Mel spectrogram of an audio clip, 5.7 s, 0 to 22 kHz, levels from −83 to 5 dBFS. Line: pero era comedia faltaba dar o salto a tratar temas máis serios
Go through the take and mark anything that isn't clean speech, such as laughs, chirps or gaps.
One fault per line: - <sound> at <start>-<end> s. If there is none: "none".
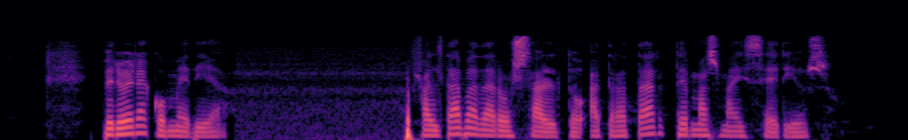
none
